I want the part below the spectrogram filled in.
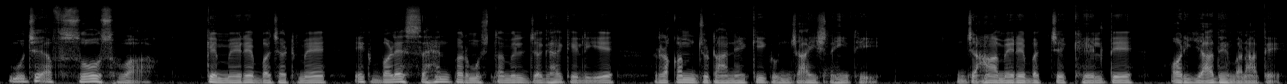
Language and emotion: Urdu, sad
